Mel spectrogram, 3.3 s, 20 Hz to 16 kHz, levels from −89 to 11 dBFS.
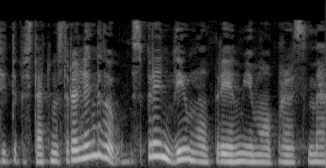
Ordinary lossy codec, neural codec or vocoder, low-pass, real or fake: MP3, 48 kbps; autoencoder, 22.05 kHz, a latent of 192 numbers a frame, VITS, trained on one speaker; 9.9 kHz; fake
